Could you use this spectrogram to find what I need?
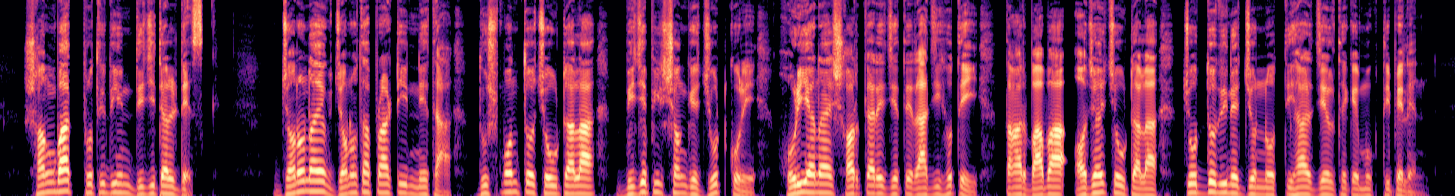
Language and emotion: Bengali, neutral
